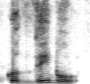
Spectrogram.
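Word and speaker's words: كُذِبُوا: Jadi yang benar bacanya kudzibu.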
